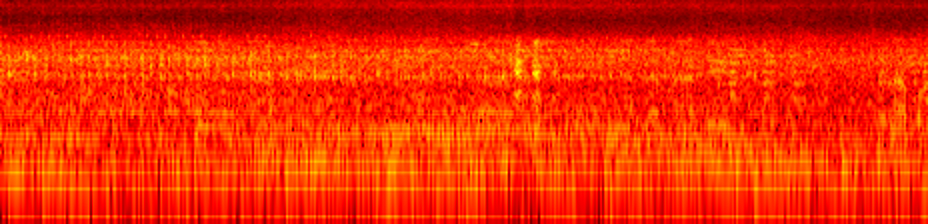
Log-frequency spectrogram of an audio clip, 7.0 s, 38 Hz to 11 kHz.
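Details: New Honda ADV scooter, 41 km, returned after one day for a noisy CVT with strong dragging and vibration; after cleaning the CVT, it runs with a steady, even drive sound, no grinding or rattling.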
